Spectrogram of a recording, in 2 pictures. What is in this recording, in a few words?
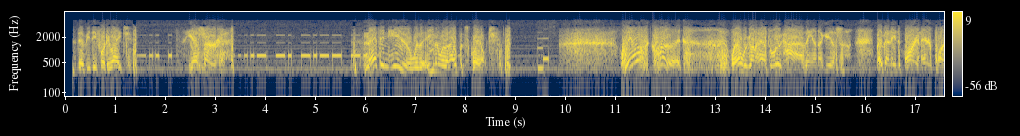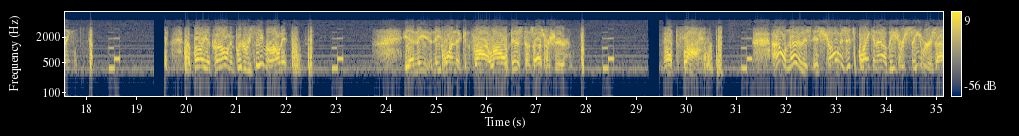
qso rec simplex logic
